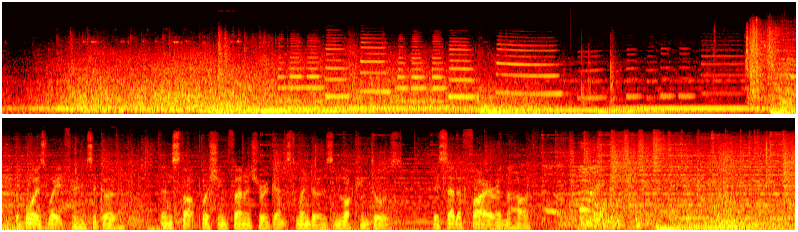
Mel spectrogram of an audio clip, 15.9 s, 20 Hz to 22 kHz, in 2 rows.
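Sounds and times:
car engine rumble driving away at sunset: 0.0s - 15.8s
sustained high tones stepping in pitch: 3.1s - 8.6s
speech: 8.2s - 14.2s.

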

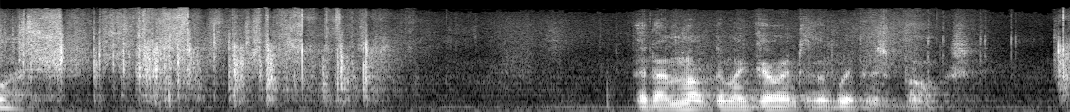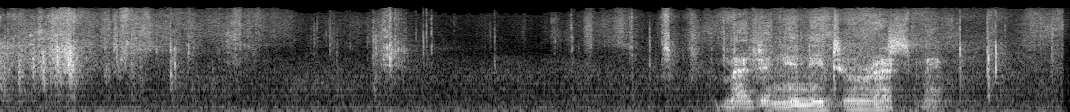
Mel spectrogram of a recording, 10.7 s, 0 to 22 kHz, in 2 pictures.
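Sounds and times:
paper crinkling as an envelope is opened and a summons pulled out: 0.0s - 2.1s, 4.4s - 10.6s
speech: 3.2s - 5.0s, 9.1s - 10.2s.

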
